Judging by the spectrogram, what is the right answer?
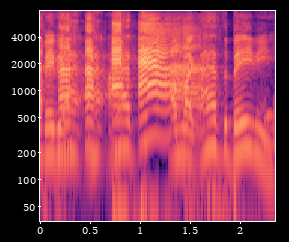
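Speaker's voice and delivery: high, loud flustered pleading through laughter; laughing excuse. Retold or imitated. Dad begs his daughter off the game, laughing and flustered. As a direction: beg off with a nervous laugh.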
